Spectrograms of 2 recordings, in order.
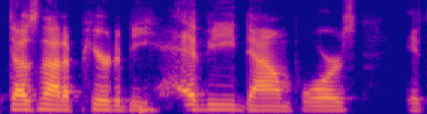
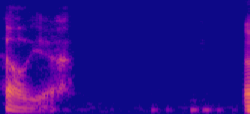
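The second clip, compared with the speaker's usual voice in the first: whispering; 6 semitones lower, 12 dB quieter than usual. Real, not acted. Quiet cheer after agreement.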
